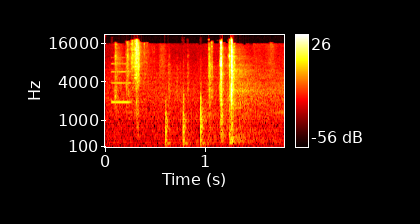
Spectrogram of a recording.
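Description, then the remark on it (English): A door to a machine shop opens with a quick series of sharp latch clicks and clunks, about five in a row, over a quiet background with no talking. “Through a door, there's a machine shop.”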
